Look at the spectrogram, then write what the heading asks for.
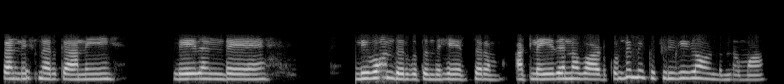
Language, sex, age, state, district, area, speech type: Telugu, female, 30-45, Andhra Pradesh, Annamaya, urban, conversation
